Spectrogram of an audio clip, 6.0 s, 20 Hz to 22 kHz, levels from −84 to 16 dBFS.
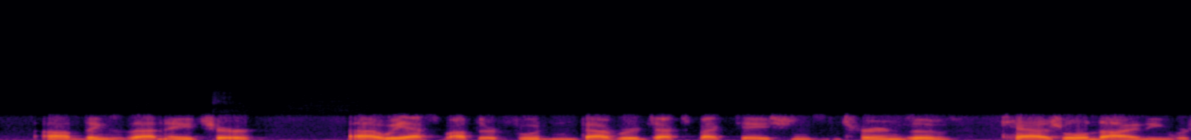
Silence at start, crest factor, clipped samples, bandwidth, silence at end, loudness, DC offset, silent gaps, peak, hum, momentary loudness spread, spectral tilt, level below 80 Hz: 0.2 s; 16 dB; under 0.1%; 4.2 kHz; 0 s; -20 LUFS; under 0.1%; none; -2 dBFS; none; 8 LU; -9 dB/octave; -58 dBFS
